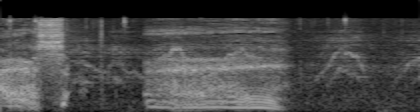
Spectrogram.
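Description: A man's drawn-out wordless exclamation, held for under a second and falling in pitch at its end, as he fights a hooked black bass on a spinning rod. It opens with a short, sharp burst of noise.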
